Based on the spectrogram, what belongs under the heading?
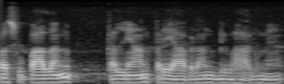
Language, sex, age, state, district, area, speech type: Maithili, male, 60+, Bihar, Madhepura, rural, spontaneous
